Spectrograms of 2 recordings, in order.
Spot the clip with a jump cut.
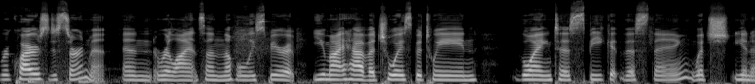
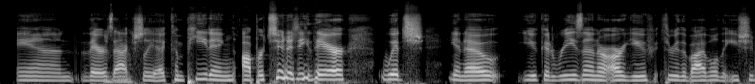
first; 1 cut; at 3.0 s

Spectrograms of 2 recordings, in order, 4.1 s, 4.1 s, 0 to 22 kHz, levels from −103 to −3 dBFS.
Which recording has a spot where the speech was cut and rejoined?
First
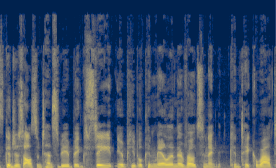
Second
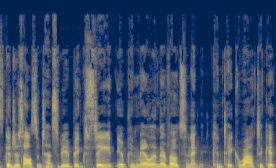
second; 1 cut; at 1.9 s

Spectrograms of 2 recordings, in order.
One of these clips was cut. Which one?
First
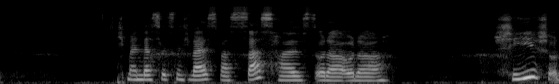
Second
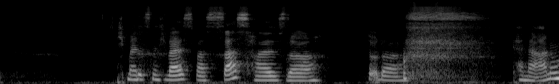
second; 3 cuts; at 1.4 s, 2.9 s, 3.7 s

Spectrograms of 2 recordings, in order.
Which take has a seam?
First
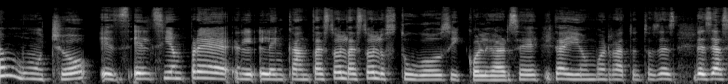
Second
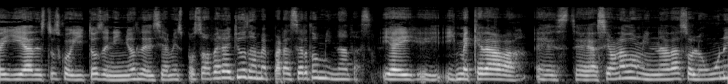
first; 2 cuts; at 3.5 s, 5.5 s

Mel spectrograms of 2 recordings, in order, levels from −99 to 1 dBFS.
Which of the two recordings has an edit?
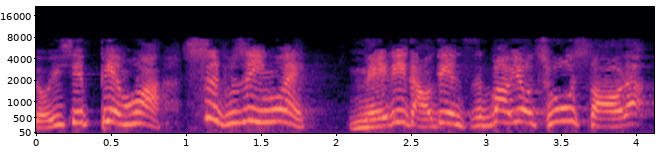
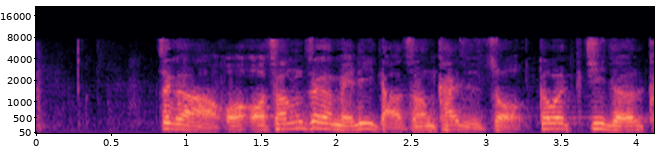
first; 1 cut; at 0.9 s

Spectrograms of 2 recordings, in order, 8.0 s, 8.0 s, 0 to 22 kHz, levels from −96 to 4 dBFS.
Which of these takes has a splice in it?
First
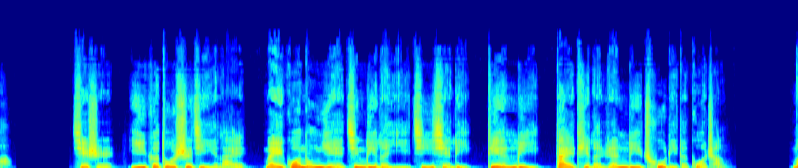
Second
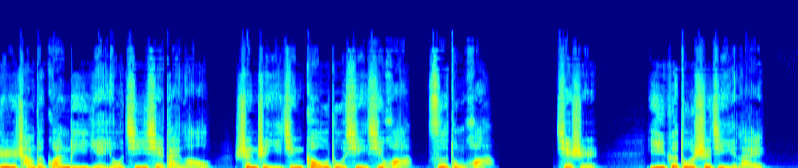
first; 3 cuts; at 1.2 s, 2.5 s, 4.8 s

